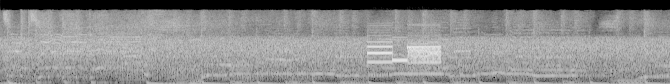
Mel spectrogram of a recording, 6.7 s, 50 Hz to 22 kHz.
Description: Caller ID data burst, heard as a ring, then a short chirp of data, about 1200 baud, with phone line noise.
